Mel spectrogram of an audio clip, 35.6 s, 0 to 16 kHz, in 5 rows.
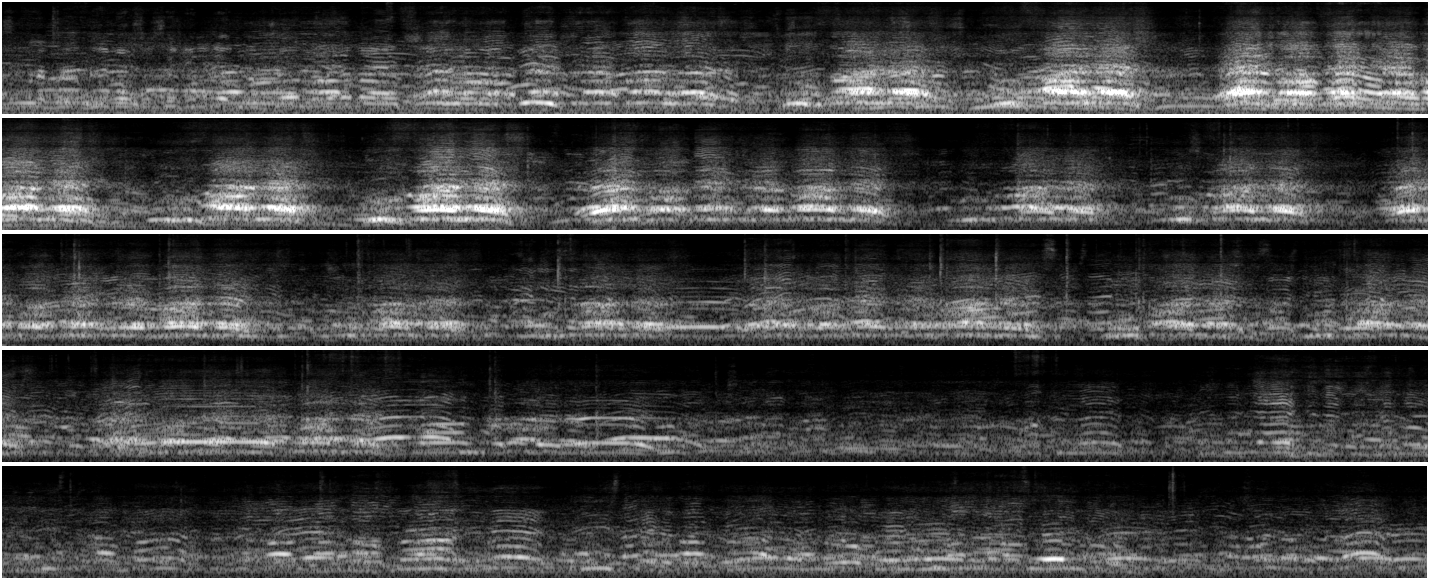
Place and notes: Athens. Protesters in front of the parliament - 05.05.2010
